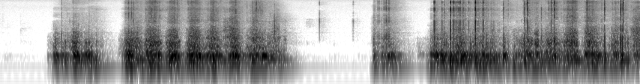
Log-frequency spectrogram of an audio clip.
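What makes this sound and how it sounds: Plastic claw glove tips scratch quickly across a black foam microphone cover, producing dense, crunchy scraping in several long bursts separated by short silences. The rasp is full and close, weighted toward the low mids with a rough, noisy texture extending into the highs.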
